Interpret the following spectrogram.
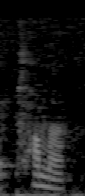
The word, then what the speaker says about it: plumber: working it's called the plumber so there's no need to say the B sound plumber PL um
